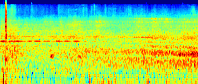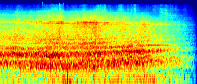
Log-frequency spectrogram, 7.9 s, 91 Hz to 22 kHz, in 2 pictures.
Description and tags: Avion - Nerea Alba
The sound of a plane. Recorded with a Zoom H1 recorder.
